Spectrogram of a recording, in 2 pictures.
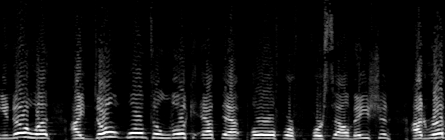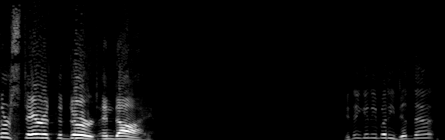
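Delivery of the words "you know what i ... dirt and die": a hint of a stubborn, defiant sinner, louder; stubborn refusal. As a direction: dig in your heels, mildly. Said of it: "anybody that stubborn that said".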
